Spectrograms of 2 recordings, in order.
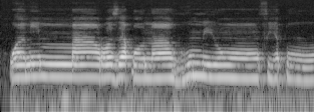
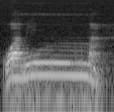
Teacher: Mim bertasydi. Berarti kita harus membacanya dengan ditekan dua harakat pada lafaz wamimma. Waimma harus ditekan dua harakat. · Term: hunah musyaddadah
